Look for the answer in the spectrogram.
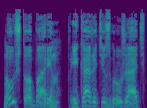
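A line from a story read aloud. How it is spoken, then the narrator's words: Hoarse-voiced inquiry. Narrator (Russian): Хриплым голосом осведомился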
